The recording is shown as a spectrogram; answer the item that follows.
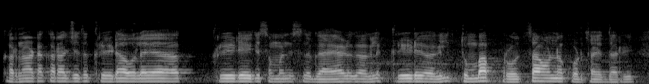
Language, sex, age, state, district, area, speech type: Kannada, male, 18-30, Karnataka, Dharwad, urban, spontaneous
